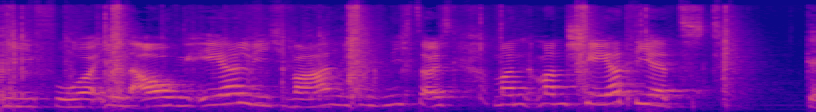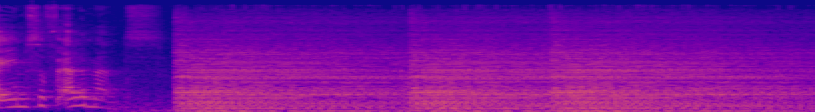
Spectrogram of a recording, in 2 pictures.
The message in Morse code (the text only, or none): none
